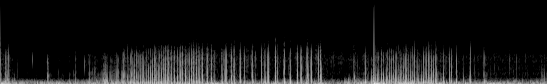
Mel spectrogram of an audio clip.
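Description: Long, low gurgling rumble with rapid bubbling pops and a brief sharp click; ordinary stomach growling.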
